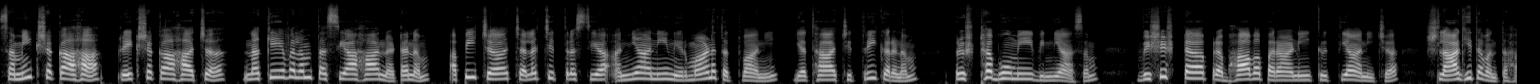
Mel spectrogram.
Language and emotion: Sanskrit, neutral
